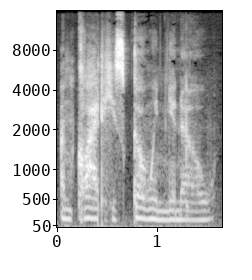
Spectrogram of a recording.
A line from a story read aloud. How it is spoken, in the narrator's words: he says to Ronnie, a vicious whisper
